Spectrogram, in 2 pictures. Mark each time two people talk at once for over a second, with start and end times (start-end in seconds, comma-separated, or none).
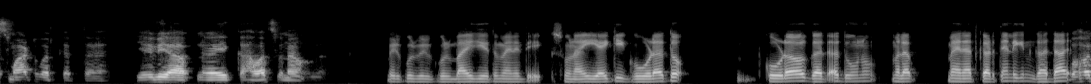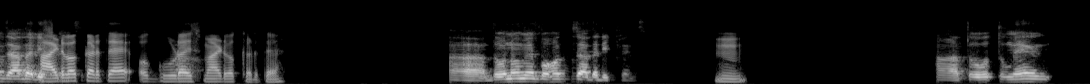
none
